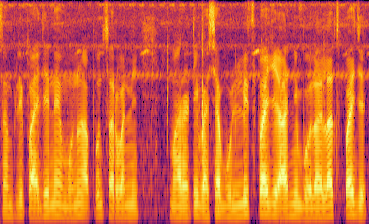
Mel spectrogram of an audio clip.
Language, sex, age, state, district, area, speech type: Marathi, male, 18-30, Maharashtra, Wardha, rural, spontaneous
